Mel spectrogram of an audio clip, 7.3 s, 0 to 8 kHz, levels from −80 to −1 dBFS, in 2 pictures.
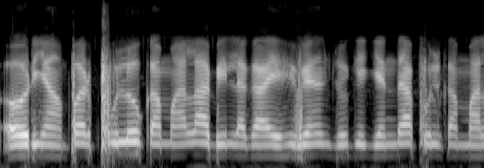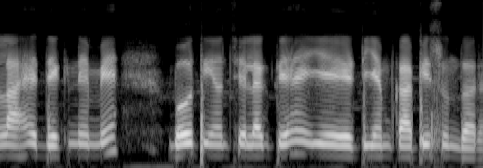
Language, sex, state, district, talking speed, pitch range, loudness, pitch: Hindi, male, Bihar, Araria, 240 wpm, 150-160 Hz, -21 LUFS, 155 Hz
